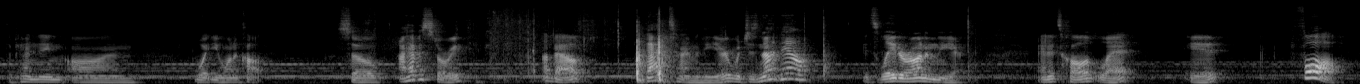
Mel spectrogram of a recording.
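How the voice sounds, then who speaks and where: With music in the background, the preschool teacher in his thirties reads a picture book at home in his living room, talking plainly to young kids through questions and simple explanations. His mid-pitched voice is sing-song and a little slow, broken by long pauses.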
